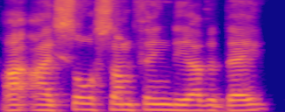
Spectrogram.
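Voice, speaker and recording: His voice is medium in pitch, a bit bright, with little pitch movement and normal speed. A middle-aged man from Jamaica, he co-hosts an online talk show via call, preaching an impassioned monologue with emphatic repetition and addressing listeners as "dear family."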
